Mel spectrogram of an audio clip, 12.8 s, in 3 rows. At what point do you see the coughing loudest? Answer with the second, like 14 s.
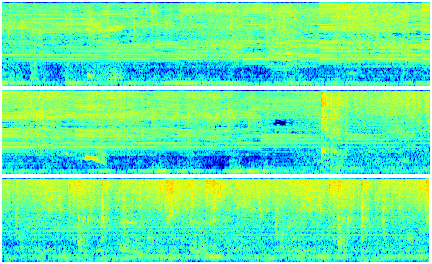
5 s.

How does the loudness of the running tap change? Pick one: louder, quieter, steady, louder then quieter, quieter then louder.
quieter then louder.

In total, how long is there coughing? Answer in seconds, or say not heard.
3 s.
